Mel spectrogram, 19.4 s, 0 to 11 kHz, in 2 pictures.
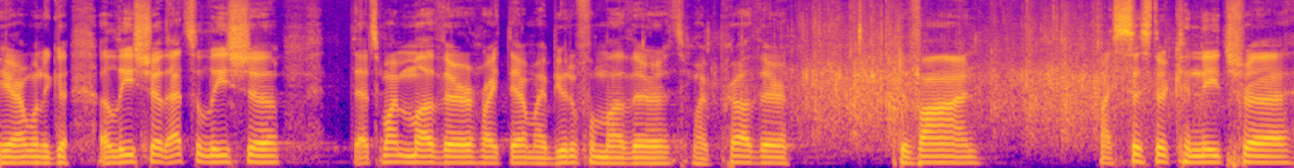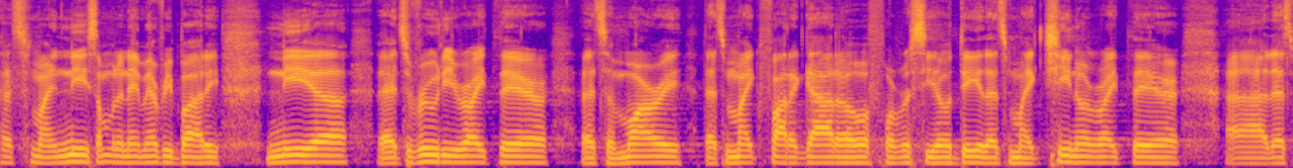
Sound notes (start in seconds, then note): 5.2 audience applause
